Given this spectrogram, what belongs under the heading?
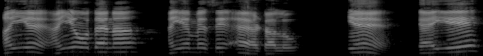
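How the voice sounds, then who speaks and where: Man, classroom teacher, very crisp and clear diction, drills with repeated questions. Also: sits high, unhurried, sharp tone. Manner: drills students with repeated questions and call-and-response. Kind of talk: classroom lecture.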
